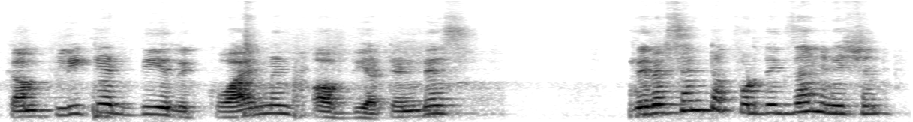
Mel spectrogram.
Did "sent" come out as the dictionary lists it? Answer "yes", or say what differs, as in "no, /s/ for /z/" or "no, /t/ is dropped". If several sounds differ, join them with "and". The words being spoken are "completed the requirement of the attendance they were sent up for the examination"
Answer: yes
